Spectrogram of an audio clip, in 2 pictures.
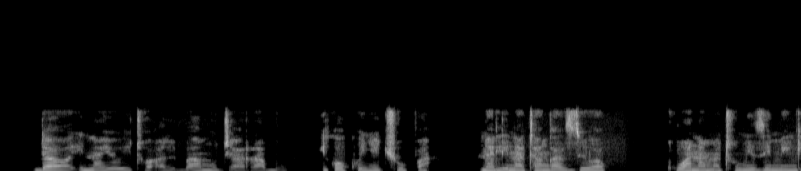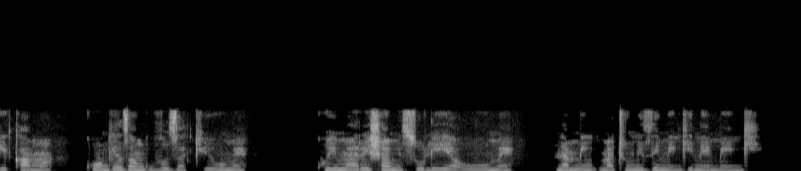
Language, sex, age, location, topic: Swahili, female, 18-24, Mombasa, health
